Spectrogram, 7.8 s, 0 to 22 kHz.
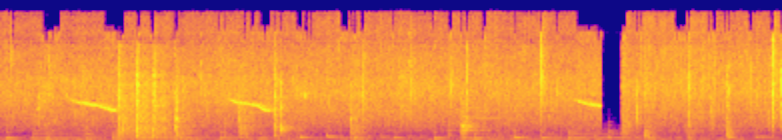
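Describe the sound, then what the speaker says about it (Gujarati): Chopped onion sizzles and fries steadily in an oiled pan for sooji uppam, with a continuous close crackle, occasional stirring scrapes and a low steady hum beneath. "ડુંગળીને 1 થી 2 મિનિટ સુધી ચડાવવા દઈશું"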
